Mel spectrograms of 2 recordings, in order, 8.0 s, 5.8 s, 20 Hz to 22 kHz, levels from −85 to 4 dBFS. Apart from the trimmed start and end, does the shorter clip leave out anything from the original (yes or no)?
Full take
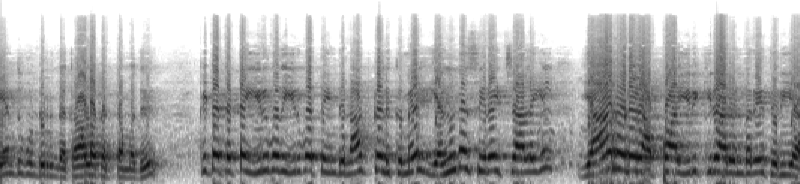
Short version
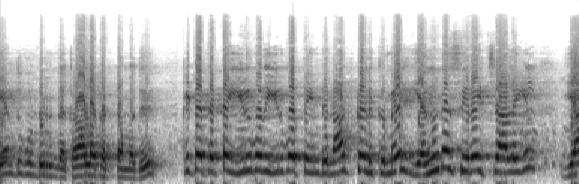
yes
